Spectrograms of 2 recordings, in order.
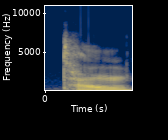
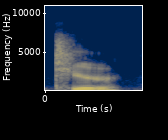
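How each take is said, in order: First: The name sounds like the car word tire. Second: The name does not sound like tire. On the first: The speaker calls it wrong. "Tyre just sounds weird, like it belongs on a car" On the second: The speaker calls it right. "I'm gonna go with Tyr"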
